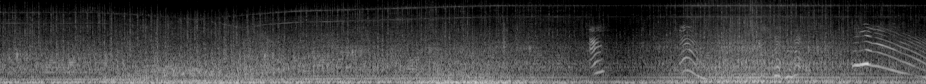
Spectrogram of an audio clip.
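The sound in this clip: A pedal-powered bicycle helicopter flies with a steady whirring, rotor-like drone, while whistling sweeps and vocal sounds rise over the hum toward the end.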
